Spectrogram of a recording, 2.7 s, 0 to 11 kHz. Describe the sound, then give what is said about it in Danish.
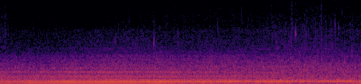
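A motorboat steered by a young man drones steadily on a long run out to an island in 35-degree heat: a constant humming engine tone over rushing noise that holds level throughout without pauses or changes in pitch. “Det, der gik op for mig undervejs, det var, at ham der, den unge fyr, som sejlede den der motorbåd, han var faktisk helt klar over, hvor den der ø, den lå henne.”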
